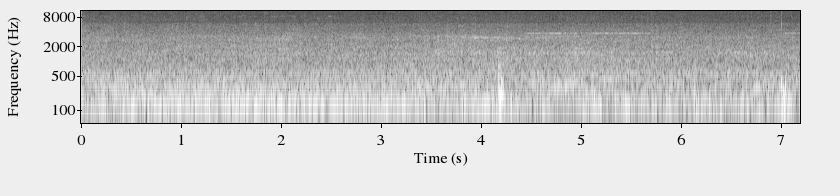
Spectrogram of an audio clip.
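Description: Double-stack intermodal freight train rolling by: a steady low rumble from the container cars, with a couple of brief knocks.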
